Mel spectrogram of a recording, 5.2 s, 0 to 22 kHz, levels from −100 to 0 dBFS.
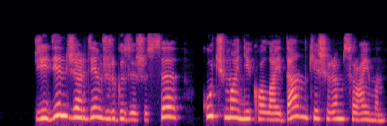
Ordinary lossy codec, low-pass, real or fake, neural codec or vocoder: none; 7.2 kHz; fake; codec, 16 kHz, 8 kbps, FunCodec, trained on Chinese and English, 25 frames a second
